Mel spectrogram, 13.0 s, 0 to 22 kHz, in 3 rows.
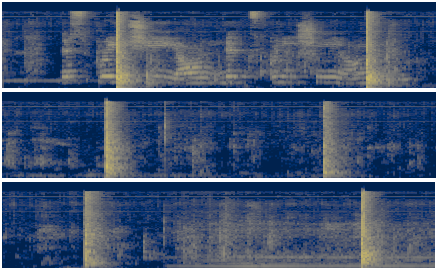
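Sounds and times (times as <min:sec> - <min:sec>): plastic bottle thudding on floor: 0:07.5 - 0:07.8, 0:09.5 - 0:09.8.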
